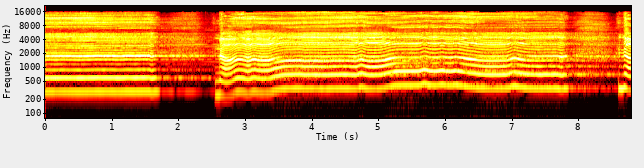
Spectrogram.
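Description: Background music: a solo voice sings long held notes that bend and waver in pitch. It breaks off briefly about two seconds in before another long phrase.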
